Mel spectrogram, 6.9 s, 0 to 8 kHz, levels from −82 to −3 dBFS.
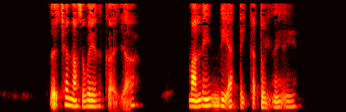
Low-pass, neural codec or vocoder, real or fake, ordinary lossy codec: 7.2 kHz; codec, 16 kHz in and 24 kHz out, 0.9 kbps, LongCat-Audio-Codec, four codebook decoder; fake; MP3, 32 kbps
